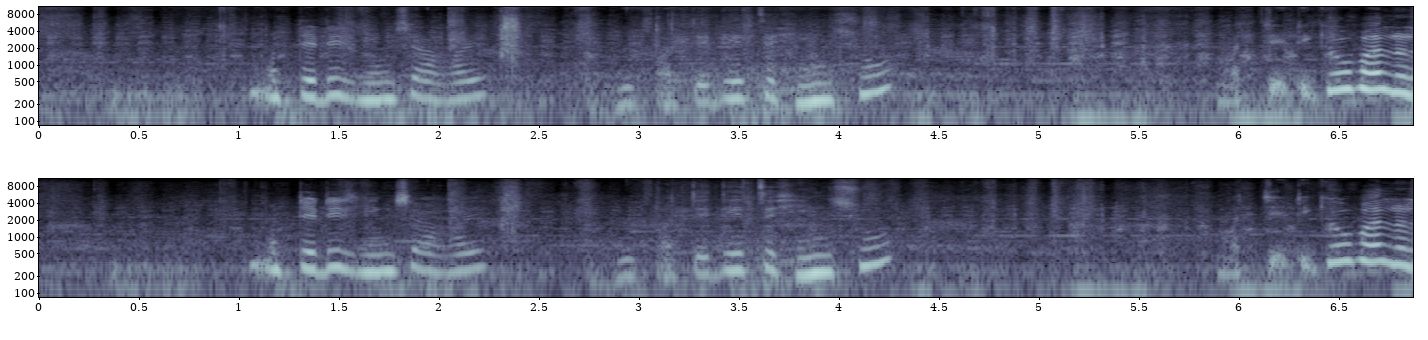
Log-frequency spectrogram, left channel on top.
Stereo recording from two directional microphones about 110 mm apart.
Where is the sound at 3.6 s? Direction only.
30° right (ahead or behind).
